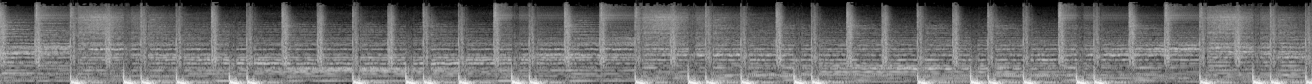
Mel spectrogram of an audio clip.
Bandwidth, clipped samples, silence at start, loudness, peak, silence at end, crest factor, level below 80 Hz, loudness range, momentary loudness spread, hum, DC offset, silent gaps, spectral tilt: over 20 kHz; 0.3%; 0 s; -11 LUFS; 0 dBFS; 0 s; 10 dB; -12 dBFS; 1 LU; 5 LU; none; 1%; none; -3.5 dB/octave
